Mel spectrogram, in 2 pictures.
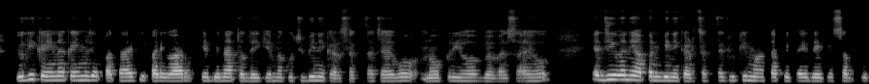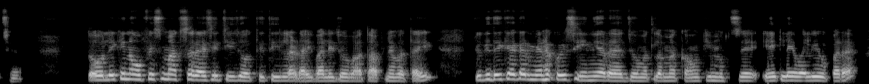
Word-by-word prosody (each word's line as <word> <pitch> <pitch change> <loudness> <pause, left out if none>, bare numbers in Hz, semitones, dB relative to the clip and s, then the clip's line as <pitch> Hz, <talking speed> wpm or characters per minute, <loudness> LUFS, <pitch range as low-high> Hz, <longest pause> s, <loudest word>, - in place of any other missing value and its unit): क्योंकि 210 +6 +1
कहीं 200 -4 +1
न 195 0 0
कहीं 195 0 -1
मुझे 200 0 +1
पता 170 - -1
है 175 - +3
कि 190 - -7
परिवार 160 0 +3
के 170 - -3
बिना 170 0 0
तो, 160 - -4
देखिए, 155 0 -4
मैं 165 0 -7
कुछ 165 0 -12
भी 180 +3 0
नहीं 180 -1 -1
कर 145 - -6
सकता, 145 +2 -12
चाहे 155 -1 -4
वो 170 +2 -4
नौकरी 155 +2 -4
हो, 160 0 -4
व्यवसाय 150 +1 -7
हो, 165 +8 -7 0.4
या - - +5
जीवन 220 +1 +4
यापन 190 -3 +2
भी 180 - +2
नहीं 170 -1 -2
कर 155 - -1
सकता, 165 +1 -9
क्योंकि 180 +2 -7
माता-पिता 170 -3 -4
ही 165 - -1
देखिए 160 +1 -4
सब 165 - -4
कुछ - - -9
हैं। 140 - -9 0.7
तो - - +6
लेकिन 220 +4 +3
ऑफ़िस 235 +2 +2
में 240 -2 +3
अक्सर 225 -1 +3
ऐसी 200 +1 +4
चीज़ 190 -1 0
होती 170 -1 0
थी, 175 - +2
लड़ाई 170 -2 +1
वाली 165 0 +1
जो 170 0 0
बात 160 -1 -2
आपने 165 - -1
बताई। 160 -1 0 0.5
क्योंकि 210 +3 +1
देखिए, 235 +2 +4
अगर 235 0 +4
मेरा 220 +1 +3
कोई 220 -1 +4
सीनियर 190 -4 +1
है, 165 -1 +5
जो 165 +1 -1
मतलब 165 +1 -1
मैं 170 0 -1
कहूँ 165 +1 -3
कि 180 - -3
मुझसे 175 0 -1 0.2
एक 180 - +1
लेवल 180 -1 +5
ही 185 - +7
ऊपर 165 -1 +1
है, - - -1
175 Hz, 250 wpm, -23 LUFS, 165-195 Hz, 0.7 s, ही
